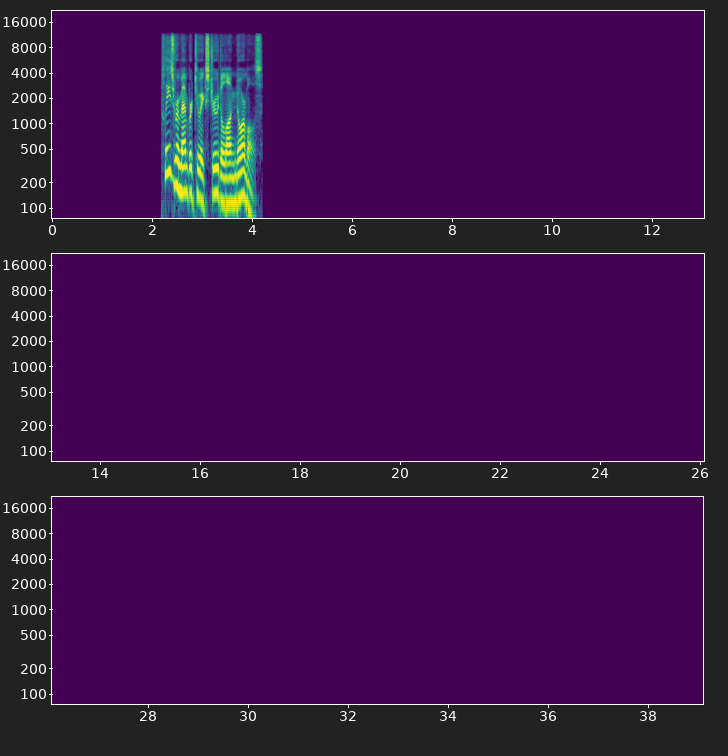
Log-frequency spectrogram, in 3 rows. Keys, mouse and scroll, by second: 2.7 click, 4.4 click, 11.7 Tab, 12.1 middle click, 13.6 click, 14.0 middle click, 14.7-15.1 scroll down 3, 15.0 middle click, 18.6 click, 18.9 right click, 20.2 click, 20.7 right click, 21.4 click, 22.4 scroll up 5, 23.9 click, 25.2 click, 25.8 click, 27.6 click, 28.6 click, 29.0-29.6 scroll down 5, 29.4 middle click, 31.2 middle click, 33.5 click, 34.2 middle click, 37.2-39.1 scroll down 8, 37.9 middle click.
